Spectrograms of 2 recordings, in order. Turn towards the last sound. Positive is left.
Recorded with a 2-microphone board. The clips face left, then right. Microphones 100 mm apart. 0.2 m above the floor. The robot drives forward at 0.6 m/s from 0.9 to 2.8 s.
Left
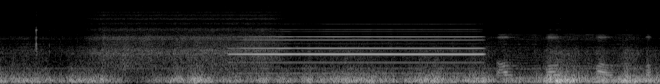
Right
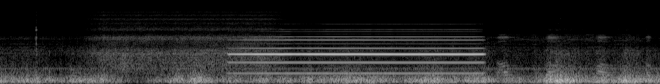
turn(degrees=20)  # may be behind; listen again after turning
